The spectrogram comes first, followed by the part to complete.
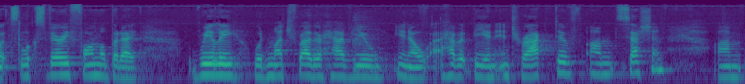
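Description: A woman's voice: mid-range voice, darkish tone. A middle-aged woman from Ecuador with an American accent, giving a conversational lecture to a class with frequent fillers and restarts. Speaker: guest lecturer.

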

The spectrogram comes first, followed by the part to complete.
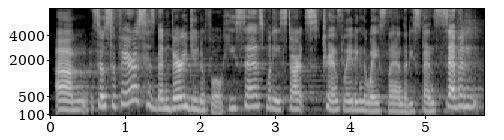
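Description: A woman's voice: mid-range voice, expressive, a little fast, fairly bright tone. A woman with an American accent giving an academic poetry lecture, scholarly but with conversational asides. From United States. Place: large indoor lecture hall. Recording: reverberant lecture hall.

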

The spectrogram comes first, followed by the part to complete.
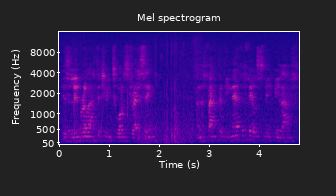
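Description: A man's voice: mid-range voice, steady tone, fairly quick. A young man narrating a scripted personal story in a dry, understated way. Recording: roomy, distant and noisy.

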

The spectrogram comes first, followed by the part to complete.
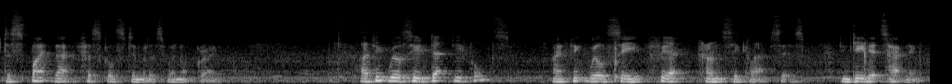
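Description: A man giving a public lecture in an earnest, deliberate way, repeating phrases for emphasis. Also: medium pitch, gravelly, warm tone, a little hiss or hum, low-quality recording. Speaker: speaker giving a talk, works in renewable energy. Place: indoor room in front of an audience.

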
